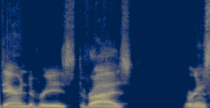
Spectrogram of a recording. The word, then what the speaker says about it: DeVries: That's how I kind of see Connor Enright, kind of a guy that can come in, slow it down, knows exactly what DeVries wants to have happen.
